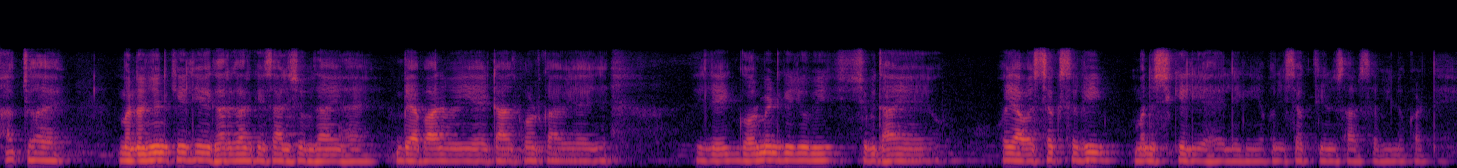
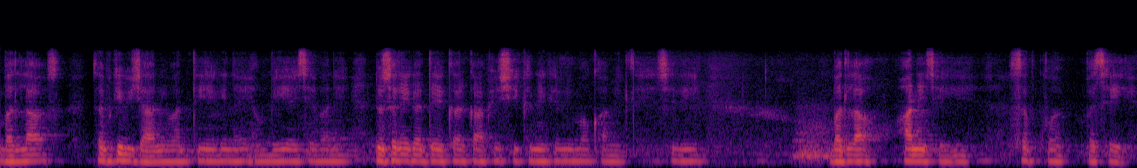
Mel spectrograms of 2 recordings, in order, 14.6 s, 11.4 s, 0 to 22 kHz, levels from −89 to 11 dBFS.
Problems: constant background noise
